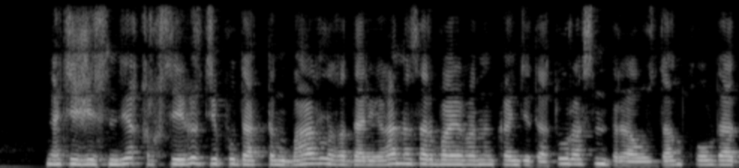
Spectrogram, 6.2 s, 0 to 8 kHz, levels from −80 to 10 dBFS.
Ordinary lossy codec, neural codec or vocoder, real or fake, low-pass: none; none; real; none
